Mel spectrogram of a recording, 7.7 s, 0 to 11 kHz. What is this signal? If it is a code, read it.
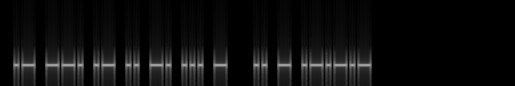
Morse code, heard as a keyed tone, about 20 wpm, 700 Hz. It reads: AGAINST IT.
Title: Sentences from Top 1500 Words 20wpm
